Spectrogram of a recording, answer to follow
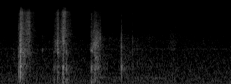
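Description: Tarot cards handled as a card is drawn from the deck: four quick papery flicks in the first second or so, then quiet handling.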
